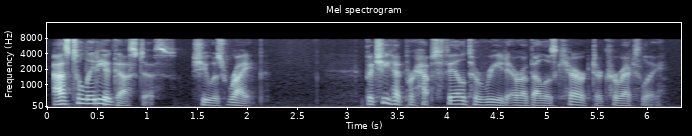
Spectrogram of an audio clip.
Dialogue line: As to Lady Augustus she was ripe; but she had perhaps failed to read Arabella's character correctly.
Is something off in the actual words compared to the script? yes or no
no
